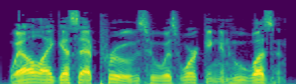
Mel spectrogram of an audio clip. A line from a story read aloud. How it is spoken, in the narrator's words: Herzer chuckled, then guffawed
